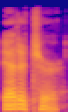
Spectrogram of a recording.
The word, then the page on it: editor: American English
